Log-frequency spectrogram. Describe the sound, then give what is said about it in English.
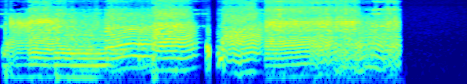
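A loud, drawn-out fart sound effect: two long, wavering, buzzy blasts separated by a brief break, prominent, with no talking. “That email, what was it called? It was called Epic Fart.”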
